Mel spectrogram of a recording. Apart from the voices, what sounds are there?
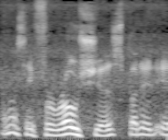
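No distinct noise like a dog, phone or traffic.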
